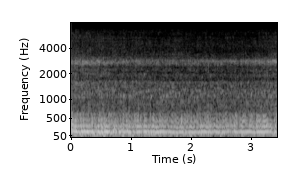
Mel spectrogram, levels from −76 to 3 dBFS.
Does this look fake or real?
fake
